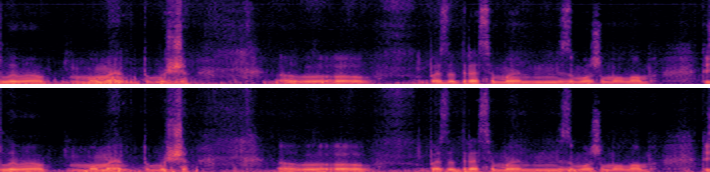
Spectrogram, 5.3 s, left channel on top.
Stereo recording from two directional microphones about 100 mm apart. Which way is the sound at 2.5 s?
65° right (ahead or behind).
